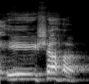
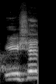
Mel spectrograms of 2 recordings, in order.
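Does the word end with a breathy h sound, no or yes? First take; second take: yes; no. First: The word ends with a breathy h sound. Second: The word ends on a plain vowel. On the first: The speaker calls it right. "विसर्ग का उच्चारण ह करते हैं" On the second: The speaker calls it wrong. "एषा नहीं बोलेंगे"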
